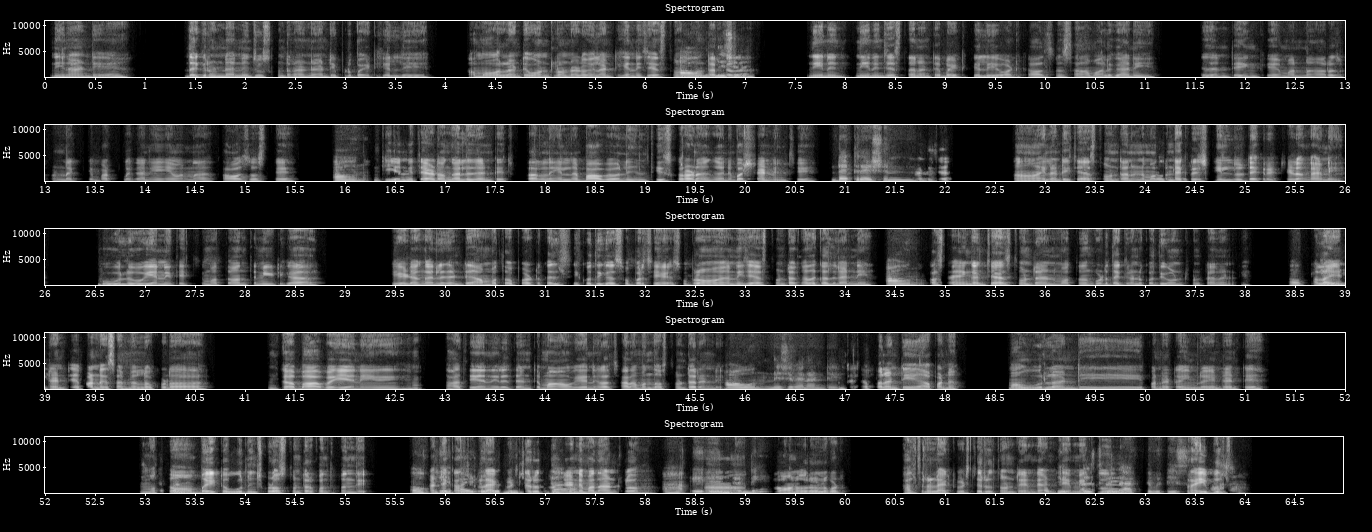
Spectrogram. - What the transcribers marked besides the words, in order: in English: "బస్ స్టాండ్"; in English: "డెకరేషన్"; other background noise; in English: "డెకరేషన్"; in English: "డెకరేట్"; in English: "నీట్‌గా"; in English: "కల్చరల్ యాక్టివిటీస్"; in English: "కల్చరల్ యాక్టివిటీస్"; in English: "కల్చరల్ యాక్టివిటీస్"; in English: "ట్రైబల్స్"
- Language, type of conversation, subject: Telugu, podcast, పండుగల్లో కొత్తవాళ్లతో సహజంగా పరిచయం ఎలా పెంచుకుంటారు?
